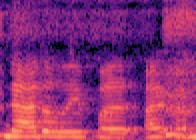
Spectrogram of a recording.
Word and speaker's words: Nathalie: always get confused like i saw the th in there and i was like is it natalie or nathalie i hope i'm not pronouncing your name incorrectly it's natalie but i i'm not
